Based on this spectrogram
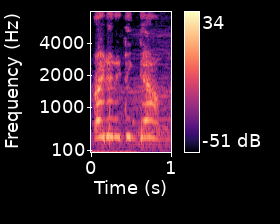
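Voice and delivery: a squeaky take on the mobster from Casino; Casino mobster impression. Doing the guy from Casino, a high mobster impression. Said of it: "the guy from, uh, what was it, uh, Casino".

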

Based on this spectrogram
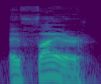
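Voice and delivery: ordinary delivery

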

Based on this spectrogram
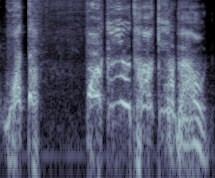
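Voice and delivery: high, slow, stunned what are you talking about; incredulous outburst. Real, not acted. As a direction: squeal in total disbelief.

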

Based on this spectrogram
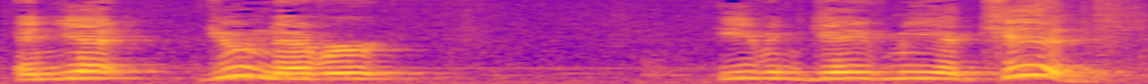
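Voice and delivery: loud, high reproach; resentful son. Acted. Elder son rebuking his father, loud and high. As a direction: throw the grievance at his father.

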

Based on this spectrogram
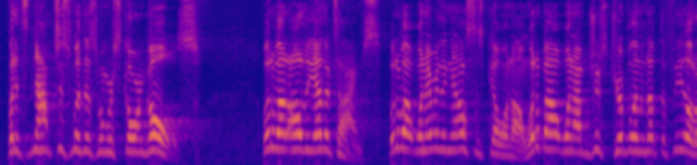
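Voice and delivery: loud, rising, accusing questions; frustrated athlete complaint. Retold or imitated. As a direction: vent at God like a benched player. Athlete complaining God wasn't there.

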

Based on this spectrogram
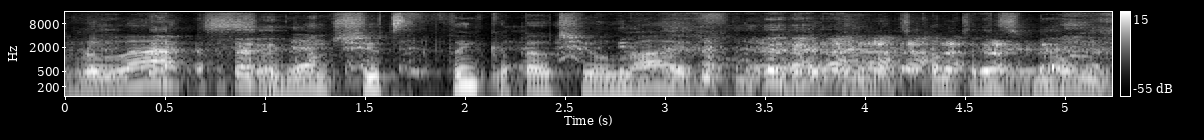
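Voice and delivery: lightly imitating [name], laughing as you go; David [name] voice. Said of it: "sounds more like David [name]".

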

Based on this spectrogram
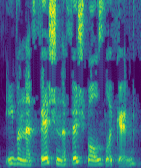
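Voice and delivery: ordinary delivery

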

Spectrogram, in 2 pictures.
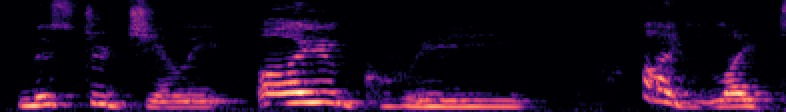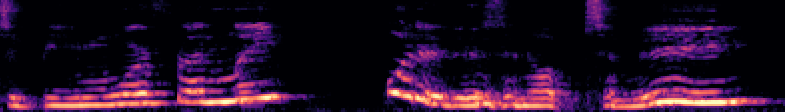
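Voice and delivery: pout-pout fish pleading helplessness; glum, helpless fish. Acted. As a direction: protest loudly with stretched phrase ends. Voices the fish's reply.

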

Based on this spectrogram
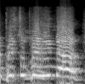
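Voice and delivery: high, loud indignant yell; real outraged outburst; outraged shout. Real, not acted. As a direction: shout it in disbelief. Outraged at paint in eye.

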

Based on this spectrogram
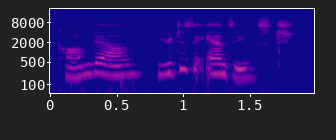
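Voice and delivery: ordinary talk

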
